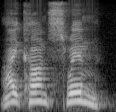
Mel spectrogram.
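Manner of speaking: high, slow mock wail; hammed-up wail of a scared pirate. A narrator's reading. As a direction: draw it out in storybook despair. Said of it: "wailed Grumpy Greg".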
